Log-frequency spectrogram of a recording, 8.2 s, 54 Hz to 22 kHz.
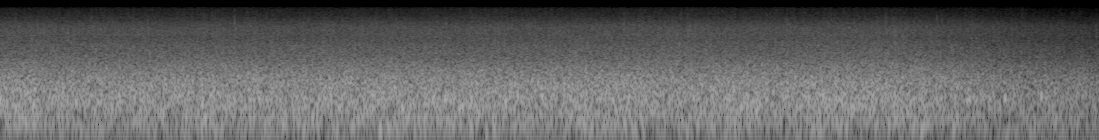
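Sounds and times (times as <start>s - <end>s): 
fast-flowing river rushing over rocks in a gorge: 0.0s - 8.2s.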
